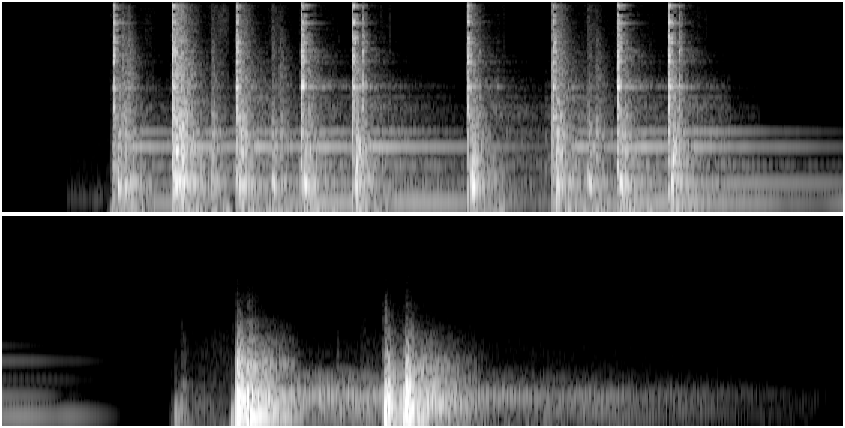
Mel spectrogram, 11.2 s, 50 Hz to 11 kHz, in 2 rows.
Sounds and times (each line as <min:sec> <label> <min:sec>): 0:07.1 blast door knocking and banging 0:08.8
